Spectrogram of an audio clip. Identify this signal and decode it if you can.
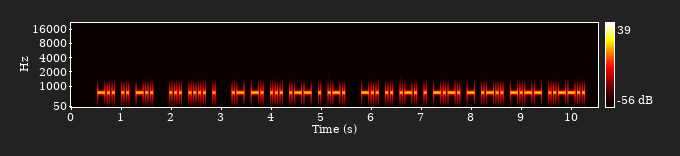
Morse code, heard as a keyed tone, about 25 wpm, 700 Hz. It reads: DID SHE ANSWER DIRECTLY?
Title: Sentences from Top 1000 Words - Review Part 5 - 25wpm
